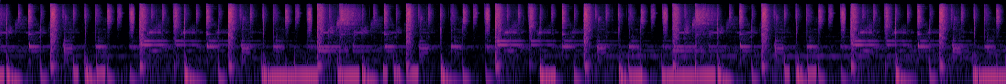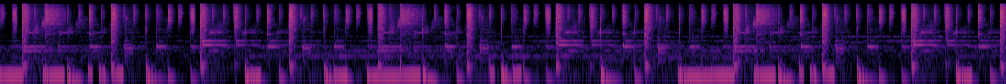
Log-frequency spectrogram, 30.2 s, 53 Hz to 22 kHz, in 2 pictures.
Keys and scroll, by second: 9.9 5, 12.9-13.9 typing, 14.3 Return, 19.8 v, 28.6-29.7 typing, 30.0 Return.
